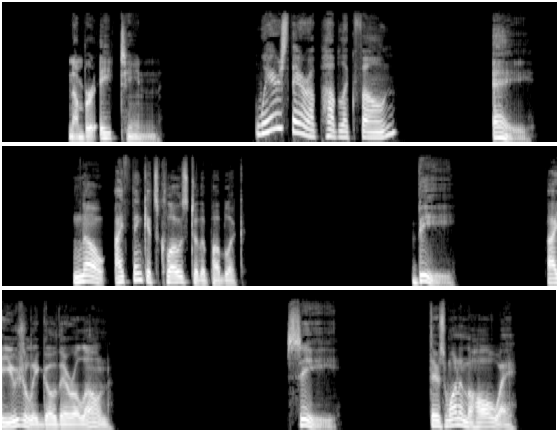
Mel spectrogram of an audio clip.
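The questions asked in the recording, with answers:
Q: Where's there a public phone?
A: C: There's one in the hallway.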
